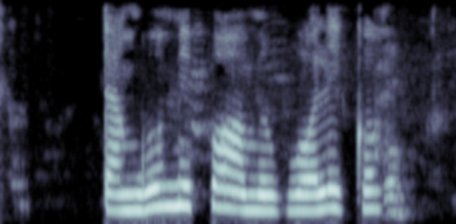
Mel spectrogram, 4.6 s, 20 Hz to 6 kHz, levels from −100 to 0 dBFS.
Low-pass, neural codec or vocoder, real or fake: 5.4 kHz; none; real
